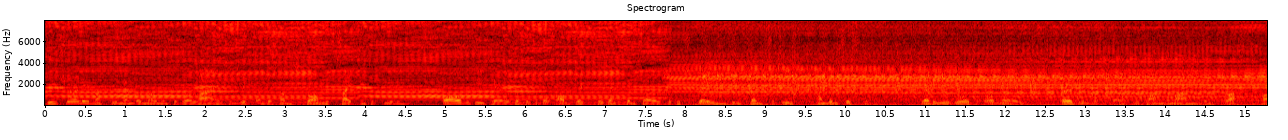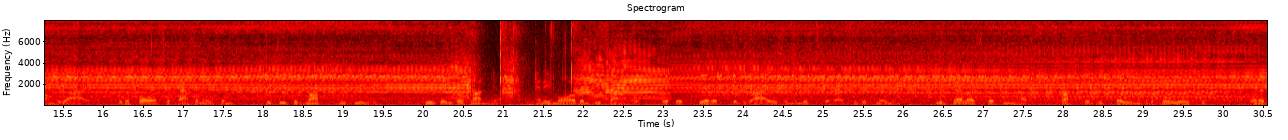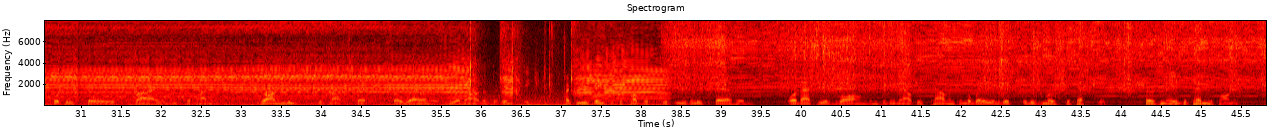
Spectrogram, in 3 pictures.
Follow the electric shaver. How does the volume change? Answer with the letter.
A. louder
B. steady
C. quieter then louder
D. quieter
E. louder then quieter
B.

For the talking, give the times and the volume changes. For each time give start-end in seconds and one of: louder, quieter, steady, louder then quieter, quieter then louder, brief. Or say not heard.
0.0-45.5 steady.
